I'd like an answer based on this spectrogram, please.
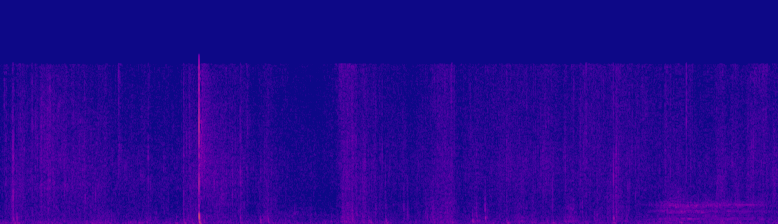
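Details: A sheep grazing in pastures gives a brief, wavering bleat near the end, over a steady hiss of wind or background noise.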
